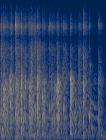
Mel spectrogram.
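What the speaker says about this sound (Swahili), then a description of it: "Asante, makofi kwake." Scattered claps ring out from a congregation at a Mennonite church service welcoming a guest, a handful of distinct uneven hand claps at moderate distance rather than full applause.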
